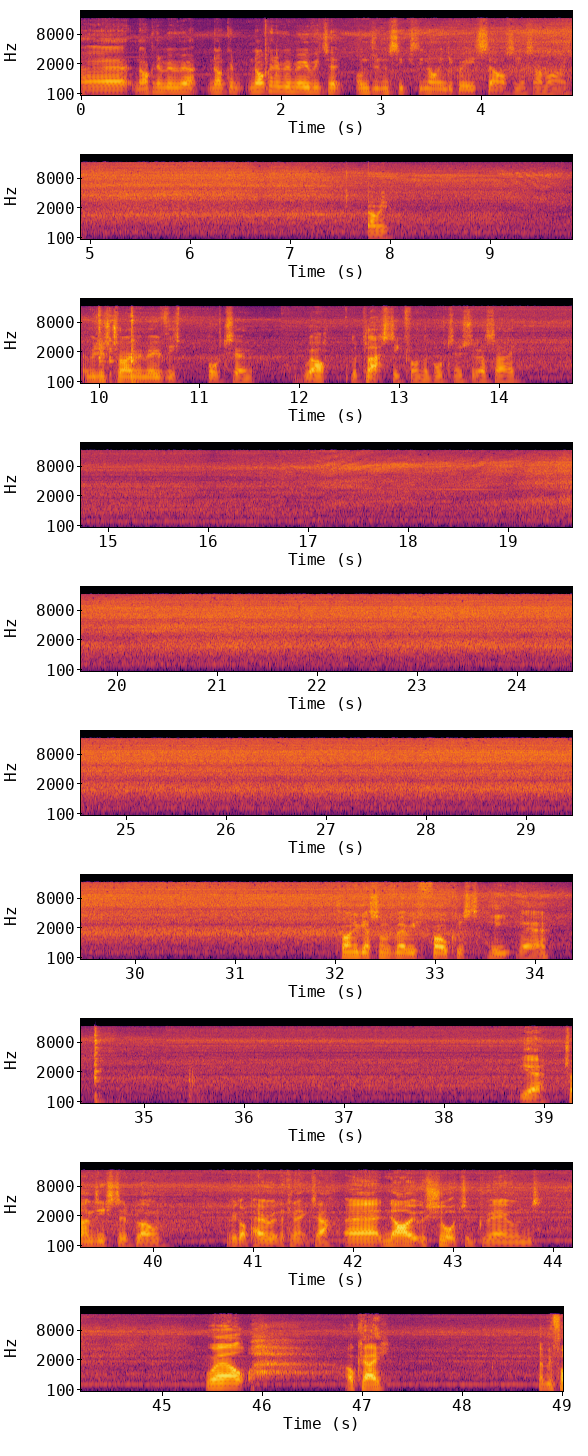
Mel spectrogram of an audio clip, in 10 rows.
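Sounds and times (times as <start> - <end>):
hot air station airflow hissing: 0.0 - 49.0.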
